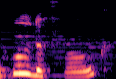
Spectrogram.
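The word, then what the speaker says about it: huldrefolk: Um, then you have the Huldefolk. So in this case, you pronounce the L in front of the K.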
